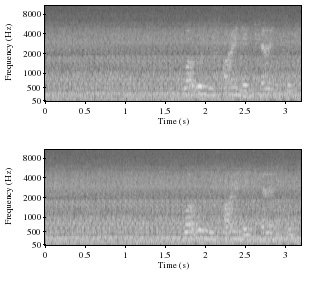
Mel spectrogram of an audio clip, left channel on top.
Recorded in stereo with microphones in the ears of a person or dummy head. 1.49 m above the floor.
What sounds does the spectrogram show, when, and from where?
1.6 s a woman speaking: 80° left, 5.5 m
